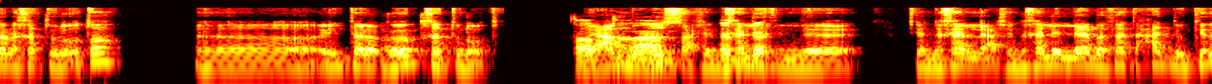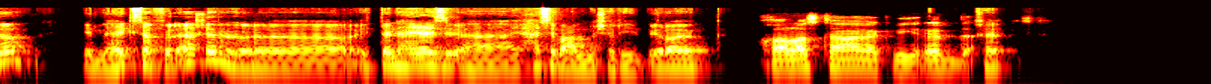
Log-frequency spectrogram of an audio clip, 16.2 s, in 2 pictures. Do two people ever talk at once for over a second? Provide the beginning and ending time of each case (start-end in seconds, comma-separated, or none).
3.9-5.2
